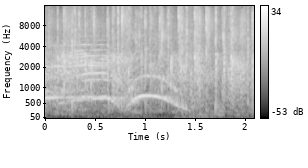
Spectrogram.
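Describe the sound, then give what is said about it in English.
An audience at a live comedy recording claps and cheers at the mention of a favourite film. Steady applause fills the moment while a whooping voice swoops up and down above the clapping. “And also realizing saying Con Air into a microphone got more applause than any joke I've ever written.”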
